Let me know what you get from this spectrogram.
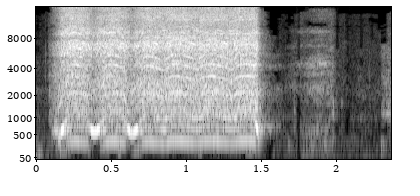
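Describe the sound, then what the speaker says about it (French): An electric drill bores a hole through steel for a shuriken: a loud, steady whirring whine for about a second and a half that stops abruptly, leaving faint handling noises. "perceuse dans le trou bien droite et on pousse."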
